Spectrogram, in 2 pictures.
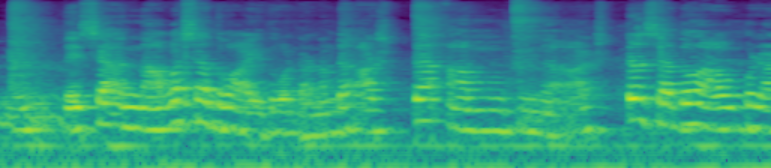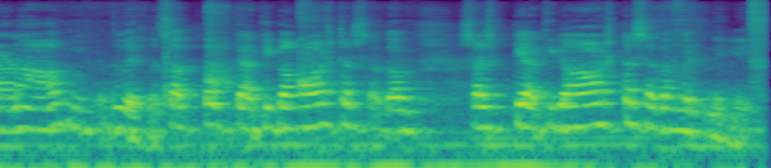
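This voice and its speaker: A woman whose first language is Malayalam, teaching a lesson and stretching out each term slowly between explanations. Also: a little high, dark tone, slight background noise. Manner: switches between quick explanation and slow, drawn-out recitation. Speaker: Sanskrit teacher. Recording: echoey room, voice somewhat far from mic.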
